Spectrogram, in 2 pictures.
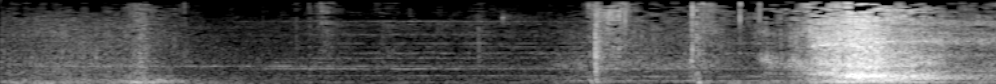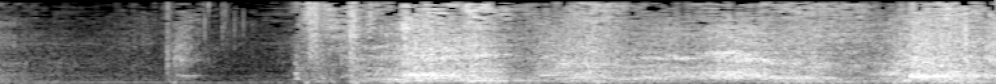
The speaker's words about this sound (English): Please watch this video of a lion fight.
